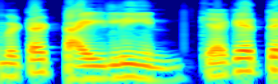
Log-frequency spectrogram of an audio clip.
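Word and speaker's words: ptyalin: तो इस salivary M amylase को हम कहते हैं बेटा टाइलीन। क्या कहते हैं? टाइलीन कहते हैं। पी टी वाई एल आई एन जिसमें पी साइलेंट होता है।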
